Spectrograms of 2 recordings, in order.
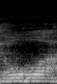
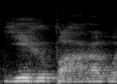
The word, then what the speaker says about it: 여호와: 우리가 여호와 하나님, 우리가 믿는 하나님을 여호와라고 하잖아. 그건 독일 발음. 우리가 말하는 진짜 예흐바라고 해야 그게 무슨 발음이냐? 히브리 발음이에요.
